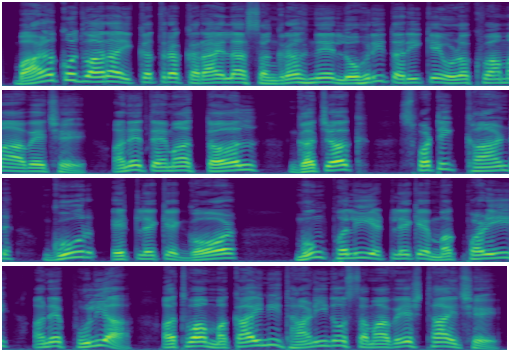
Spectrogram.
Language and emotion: Gujarati, neutral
